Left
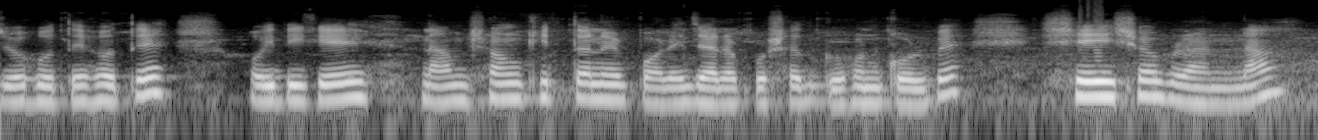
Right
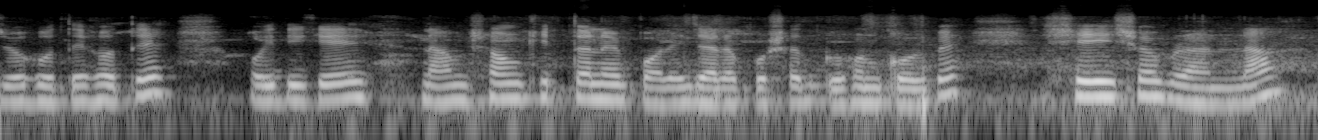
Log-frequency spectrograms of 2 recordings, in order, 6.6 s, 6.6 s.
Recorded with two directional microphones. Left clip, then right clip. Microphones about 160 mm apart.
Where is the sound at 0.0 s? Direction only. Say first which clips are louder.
Left 9 dB; 20° left (ahead or behind).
